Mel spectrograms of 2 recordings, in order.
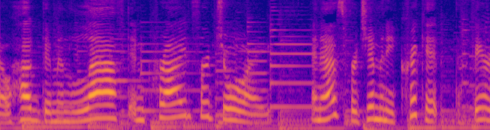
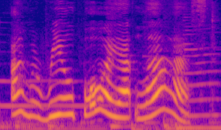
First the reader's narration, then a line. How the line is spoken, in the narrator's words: cried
